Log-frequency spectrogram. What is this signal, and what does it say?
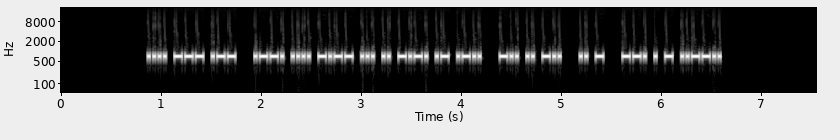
Morse code, heard as a keyed tone, about 41 wpm, 700 Hz. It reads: HOW PHYSICAL DID IT GET?
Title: Sentences from Top 1000 Words - Review Part 4 - 45wpm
